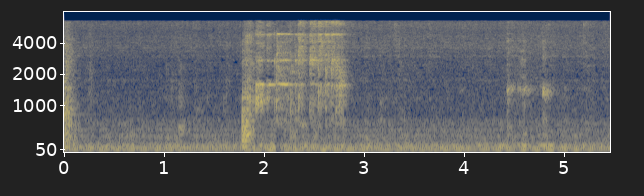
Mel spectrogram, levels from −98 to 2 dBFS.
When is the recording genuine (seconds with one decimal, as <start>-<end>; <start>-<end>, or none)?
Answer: 0.0-5.5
